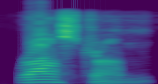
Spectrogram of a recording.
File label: "rostrum", American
